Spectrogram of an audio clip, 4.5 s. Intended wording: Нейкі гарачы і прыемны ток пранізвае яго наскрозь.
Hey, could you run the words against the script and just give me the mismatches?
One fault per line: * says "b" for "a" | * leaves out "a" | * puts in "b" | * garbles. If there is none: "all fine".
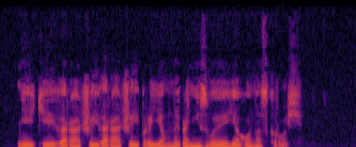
* puts in "гарачы"
* leaves out "ток"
